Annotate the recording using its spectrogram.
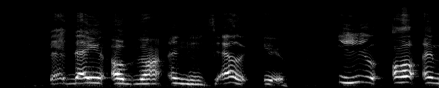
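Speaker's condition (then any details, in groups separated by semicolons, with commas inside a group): Cerebral palsy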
